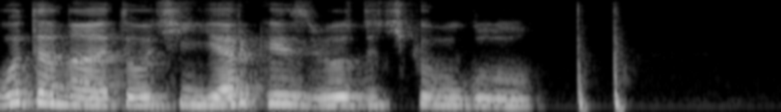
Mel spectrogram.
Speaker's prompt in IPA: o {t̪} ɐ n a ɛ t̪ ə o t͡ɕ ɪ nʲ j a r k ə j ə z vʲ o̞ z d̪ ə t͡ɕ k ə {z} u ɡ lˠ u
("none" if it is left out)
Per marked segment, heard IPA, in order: t̪, v

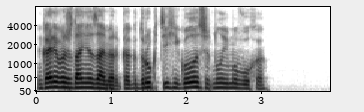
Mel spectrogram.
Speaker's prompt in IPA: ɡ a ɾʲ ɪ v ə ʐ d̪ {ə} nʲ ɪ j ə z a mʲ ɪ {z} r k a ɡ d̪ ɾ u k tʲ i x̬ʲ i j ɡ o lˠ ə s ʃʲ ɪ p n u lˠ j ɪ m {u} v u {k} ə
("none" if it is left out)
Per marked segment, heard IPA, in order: a, none, u, x

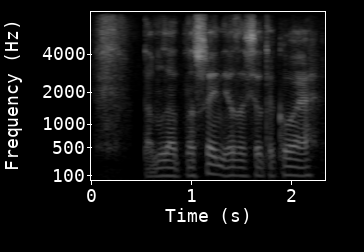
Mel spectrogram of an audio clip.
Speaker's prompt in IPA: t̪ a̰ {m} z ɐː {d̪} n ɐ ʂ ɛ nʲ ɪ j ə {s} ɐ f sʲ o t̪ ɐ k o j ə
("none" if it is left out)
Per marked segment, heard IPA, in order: m, t̪, z

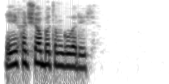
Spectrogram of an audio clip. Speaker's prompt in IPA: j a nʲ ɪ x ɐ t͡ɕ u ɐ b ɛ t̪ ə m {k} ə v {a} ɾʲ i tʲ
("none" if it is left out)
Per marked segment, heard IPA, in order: ɡ, ɐ

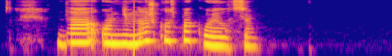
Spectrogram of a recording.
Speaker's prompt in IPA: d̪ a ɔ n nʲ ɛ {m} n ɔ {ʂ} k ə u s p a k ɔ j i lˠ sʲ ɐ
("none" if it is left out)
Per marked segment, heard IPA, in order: m, ʂ

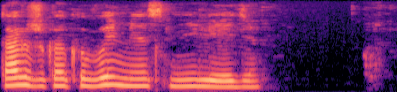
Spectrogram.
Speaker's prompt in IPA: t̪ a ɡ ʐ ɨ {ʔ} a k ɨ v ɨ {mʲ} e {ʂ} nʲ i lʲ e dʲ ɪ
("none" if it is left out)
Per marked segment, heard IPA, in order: k, mʲ, s

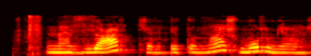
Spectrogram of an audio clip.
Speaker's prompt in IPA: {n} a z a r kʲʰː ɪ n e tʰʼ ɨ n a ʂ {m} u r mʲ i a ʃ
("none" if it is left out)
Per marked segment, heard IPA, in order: n, m

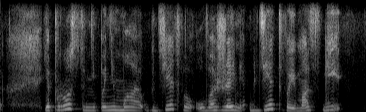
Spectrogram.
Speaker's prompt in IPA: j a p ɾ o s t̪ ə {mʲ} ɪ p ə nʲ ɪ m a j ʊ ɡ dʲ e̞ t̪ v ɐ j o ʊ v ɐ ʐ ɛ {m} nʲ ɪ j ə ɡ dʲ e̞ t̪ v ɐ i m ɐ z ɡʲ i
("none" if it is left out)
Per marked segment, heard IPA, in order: nʲ, none

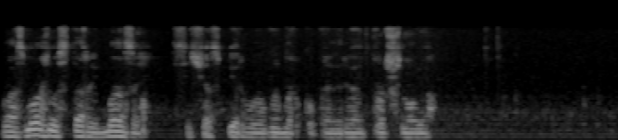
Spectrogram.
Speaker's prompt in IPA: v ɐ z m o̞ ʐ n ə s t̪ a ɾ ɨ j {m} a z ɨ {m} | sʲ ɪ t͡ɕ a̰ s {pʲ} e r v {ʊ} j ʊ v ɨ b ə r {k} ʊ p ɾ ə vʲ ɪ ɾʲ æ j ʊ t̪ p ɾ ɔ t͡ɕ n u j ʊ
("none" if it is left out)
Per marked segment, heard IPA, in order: b, none, pʲ, ʊ, k

